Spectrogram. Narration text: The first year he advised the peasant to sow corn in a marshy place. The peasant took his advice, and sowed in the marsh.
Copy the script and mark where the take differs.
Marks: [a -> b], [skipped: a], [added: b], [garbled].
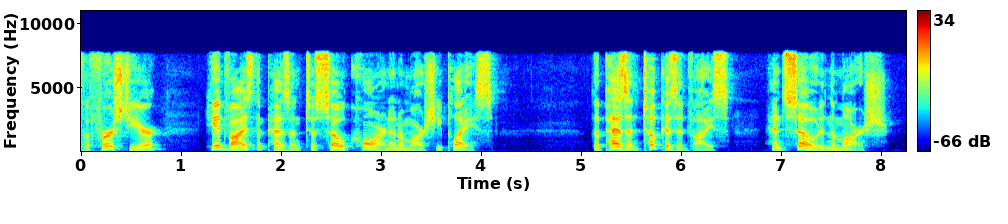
The first year he advised the peasant to sow corn in a marshy place. The peasant took his advice, and sowed in the marsh.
